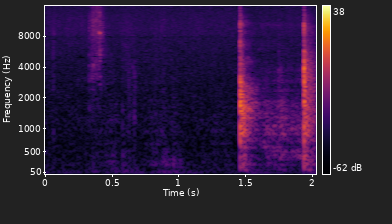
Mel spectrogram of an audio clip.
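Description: A plastic ink pad scrapes and slides across a wooden table.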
